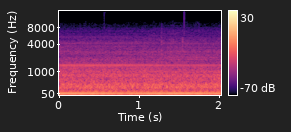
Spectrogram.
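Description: Steady low hum and even hiss of room background noise, with a faint steady high tone and no distinct events.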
